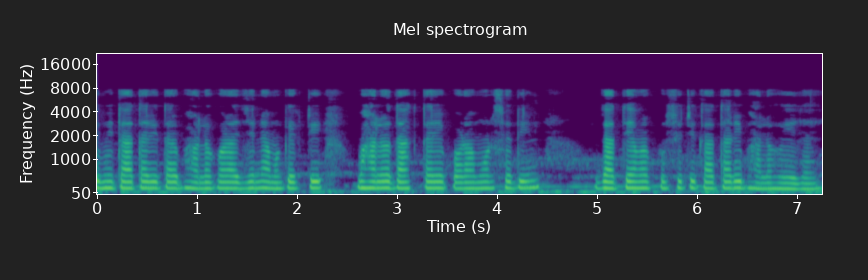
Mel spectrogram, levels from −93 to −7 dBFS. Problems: none marked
